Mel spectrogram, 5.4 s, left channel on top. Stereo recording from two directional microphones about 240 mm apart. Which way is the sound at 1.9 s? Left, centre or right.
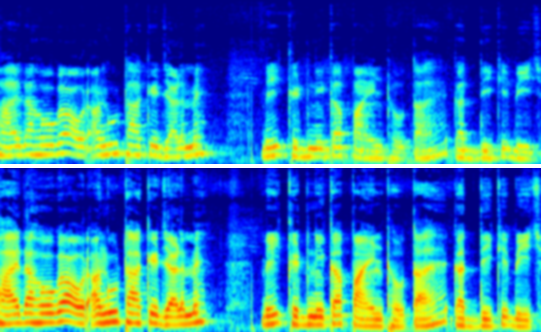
Right.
